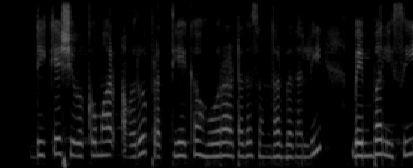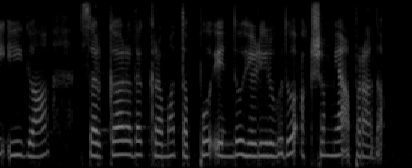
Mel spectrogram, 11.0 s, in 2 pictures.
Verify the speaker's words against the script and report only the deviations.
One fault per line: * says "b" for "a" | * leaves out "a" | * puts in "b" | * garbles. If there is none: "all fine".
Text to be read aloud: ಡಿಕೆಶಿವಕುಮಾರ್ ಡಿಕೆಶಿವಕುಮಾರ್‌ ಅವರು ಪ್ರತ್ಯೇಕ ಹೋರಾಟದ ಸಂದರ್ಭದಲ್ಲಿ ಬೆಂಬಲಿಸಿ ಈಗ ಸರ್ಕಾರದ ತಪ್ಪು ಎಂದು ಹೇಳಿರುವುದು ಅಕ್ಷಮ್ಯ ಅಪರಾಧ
* leaves out "ಡಿಕೆಶಿವಕುಮಾರ್"
* puts in "ಕ್ರಮ"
